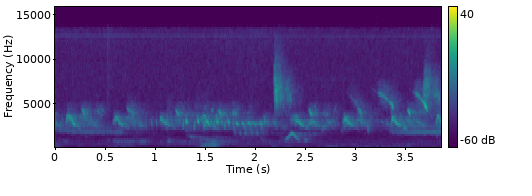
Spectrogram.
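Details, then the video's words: Red-billed buffalo weavers calling at Gowrie dam, Djuma Game Reserve, South Africa, at 10:00. Constant high chatter of sharp chirps, with a few louder upslurred squeaks and a brief lower note near the middle. "Red-billed Buffalo Weavers"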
